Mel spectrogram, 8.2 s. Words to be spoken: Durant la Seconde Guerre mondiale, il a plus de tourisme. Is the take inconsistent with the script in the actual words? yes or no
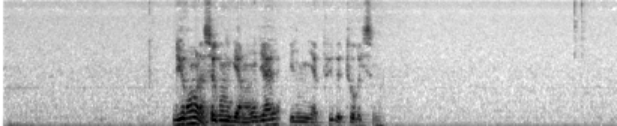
yes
